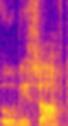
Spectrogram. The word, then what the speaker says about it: Ubisoft: Ubisoft is doing their E3 press conference and at 8:00 pm Sony with the party it's pronounced u b i soft oh is that how it's pronounced it's French apparently Nintendo's going to have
